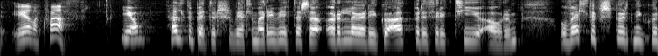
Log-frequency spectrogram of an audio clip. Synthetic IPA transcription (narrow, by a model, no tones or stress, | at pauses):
ɛðakʰvaːθ | jaːwhɛlt̪ʏɾpɛːt̪ʏɾ̥vɪðɛt̪lʏmaɾriːvɪɪhp̪θɛsːaʔœɾðlɛɣaɾiːkʏaːt̪̚pɪɾðɪfɪɾɪɾ̥t̪ʰiːjʏʔaːwɾʏmɔɣvɛl̥t̪ʏhpspʏɾt̪niŋkʏ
